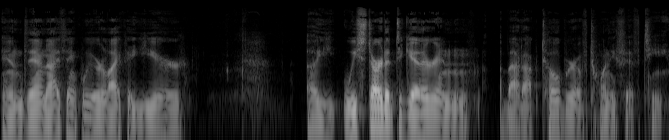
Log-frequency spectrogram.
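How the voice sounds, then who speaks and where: Over a silent background in a very clean recording, a man with a very deep, low pitch talks at a moderate pace with fairly even intonation and long, frequent pauses. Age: 60s. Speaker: country singer-songwriter. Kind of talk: casual chat.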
